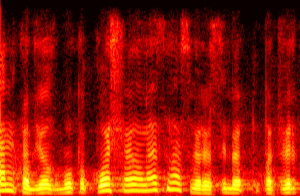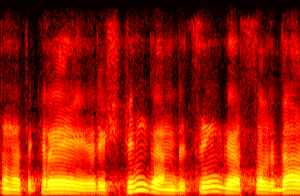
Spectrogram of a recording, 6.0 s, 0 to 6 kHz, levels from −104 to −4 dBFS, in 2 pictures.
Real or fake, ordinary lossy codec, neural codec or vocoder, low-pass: fake; Opus, 24 kbps; codec, 44.1 kHz, 3.4 kbps, Pupu-Codec; 5.4 kHz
